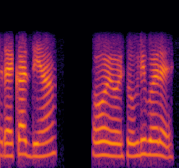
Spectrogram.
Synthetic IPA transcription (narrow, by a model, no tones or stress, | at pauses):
ɾɛkad̪ijã | ojoːsoːɡlibəɾɛ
